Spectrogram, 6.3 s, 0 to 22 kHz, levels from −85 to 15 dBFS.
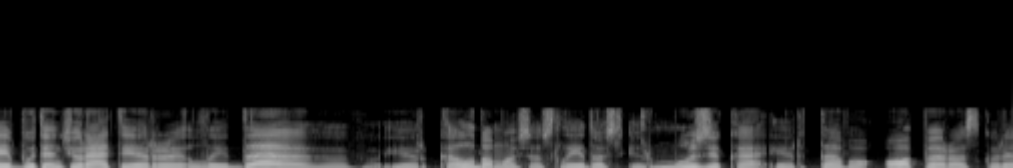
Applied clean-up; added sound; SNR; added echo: none; none; none; none.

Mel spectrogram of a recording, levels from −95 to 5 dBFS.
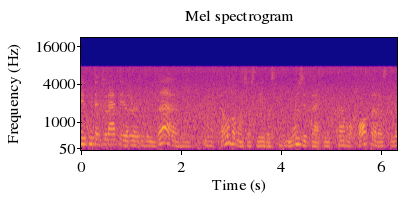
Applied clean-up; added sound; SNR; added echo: none; Stream; 6 dB; reverberation time 0.2 s.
